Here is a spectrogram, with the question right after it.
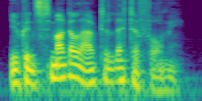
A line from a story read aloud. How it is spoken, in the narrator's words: said the princess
